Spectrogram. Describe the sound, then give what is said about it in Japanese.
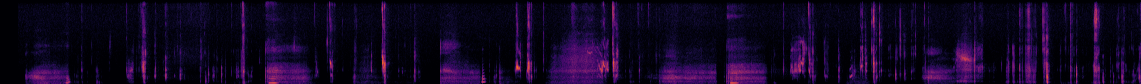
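Soft wet kissing sounds, many lip smacks coming in irregular bursts with short quiet gaps between them, faint overall. “それでは、まずは接吻から。失礼いたします。”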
